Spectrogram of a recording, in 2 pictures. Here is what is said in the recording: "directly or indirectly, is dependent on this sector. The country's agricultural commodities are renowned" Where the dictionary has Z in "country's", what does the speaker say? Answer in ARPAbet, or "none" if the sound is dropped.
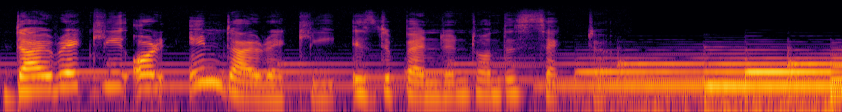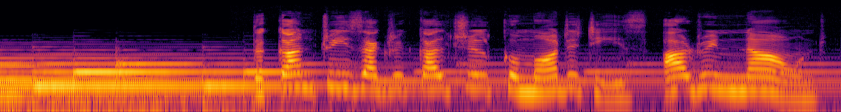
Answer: Z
